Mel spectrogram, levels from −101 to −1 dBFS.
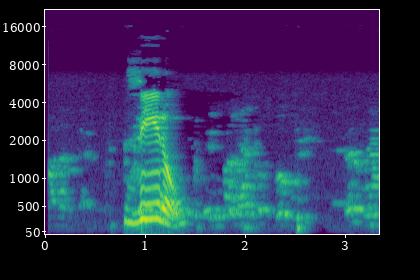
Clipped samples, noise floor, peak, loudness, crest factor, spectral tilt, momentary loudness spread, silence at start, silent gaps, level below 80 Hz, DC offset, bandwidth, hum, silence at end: under 0.1%; -50 dBFS; 0 dBFS; -14 LUFS; 20 dB; -4 dB/octave; 25 LU; 0.05 s; none; -62 dBFS; under 0.1%; 7.8 kHz; none; 0 s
